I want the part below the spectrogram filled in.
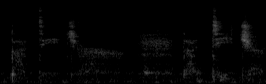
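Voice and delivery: soft, very quiet whisper. Talking about a classroom, the speaker drops to a whisper. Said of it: "I'm whispering".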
